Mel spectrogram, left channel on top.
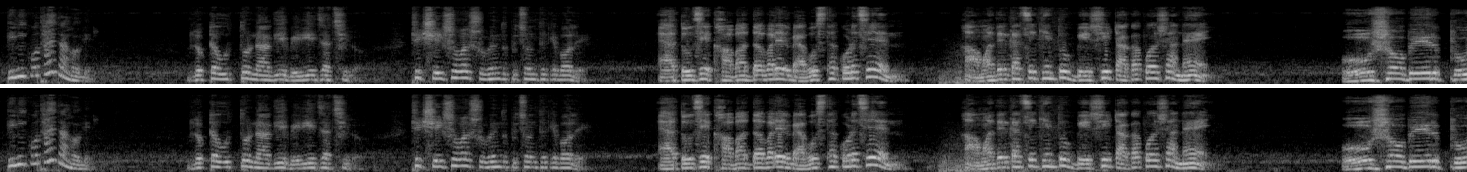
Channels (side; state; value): both; normal; correlation 0.53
